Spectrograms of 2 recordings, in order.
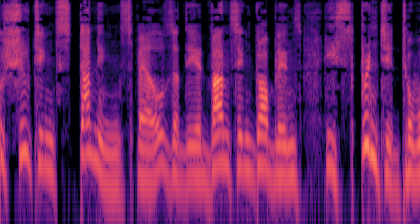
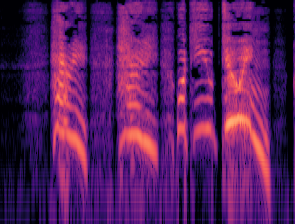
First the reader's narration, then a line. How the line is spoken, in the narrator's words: cried Hermione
